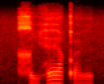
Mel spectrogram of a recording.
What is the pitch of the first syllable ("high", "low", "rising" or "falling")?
low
